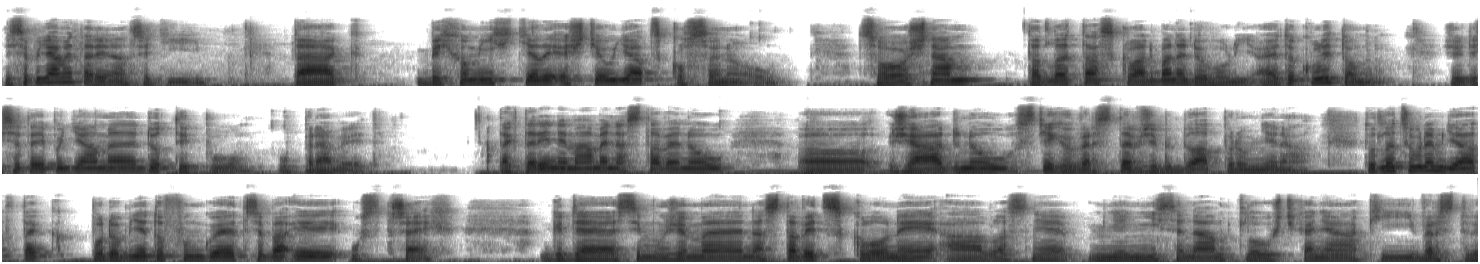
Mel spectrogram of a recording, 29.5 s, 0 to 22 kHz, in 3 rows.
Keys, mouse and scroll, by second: 0.1 click, 2.9 click, 5.0 click, 7.9 click, 10.4 click, 11.7 click, 15.2 click.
